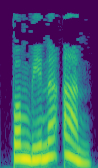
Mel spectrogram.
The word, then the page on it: pembinaan: Indonesian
